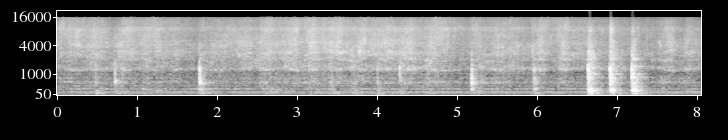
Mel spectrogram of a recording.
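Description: Chopped onion and garlic with tomato and pepper paste sizzling in olive oil in a stainless steel pot, stirred with a wooden spoon. The spoon scrapes and knocks against the pot now and then, with three louder knocks in quick succession near the end.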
